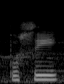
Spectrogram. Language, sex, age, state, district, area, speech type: Santali, female, 45-60, West Bengal, Uttar Dinajpur, rural, read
